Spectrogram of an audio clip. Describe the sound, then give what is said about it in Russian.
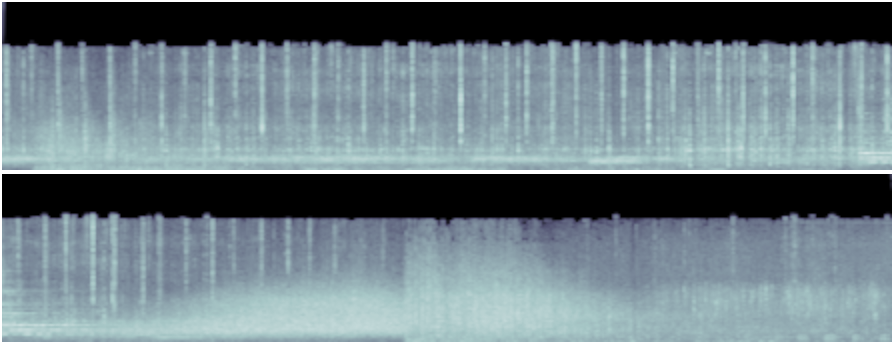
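Steady, dense rain hisses continuously throughout, with a low rumbling drone and shifting tones mixed in. No one speaks. “Птичка напьется, дождь прекратится, урожай будет.”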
